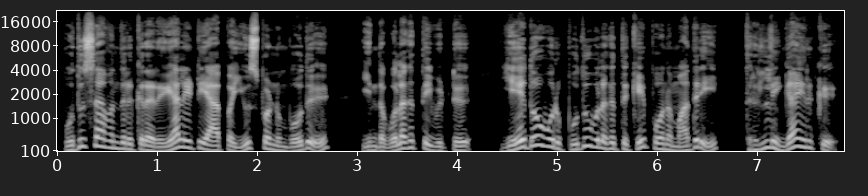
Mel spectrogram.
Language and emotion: Tamil, surprised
